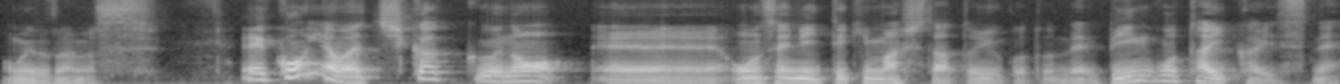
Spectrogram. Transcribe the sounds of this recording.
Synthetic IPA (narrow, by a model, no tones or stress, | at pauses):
omeid̪ooza̰imasɨ̥ | ekõ̞ɰ̃jaβat͡ɕi̥kakɯ̟no̞eõ̞sẽ̞ɲ̟ːit̪ːe̞kʲimaɕi̥t̪at̪o̞jɯ̟ːko̞t̪o̞̰d̪e̞bʲĩŋɡo̞t̪aikaḭd̪e̞sɨ̥ne̞̰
